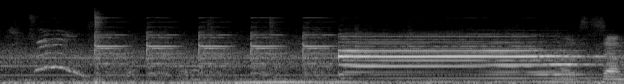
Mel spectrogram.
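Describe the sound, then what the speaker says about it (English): Restored life-size train with its engine started up, tonal horn-like blasts and steady mechanical drone rising after a few short bursts, fairly loud and close, with people talking nearby. "That's just the engine rumbling."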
